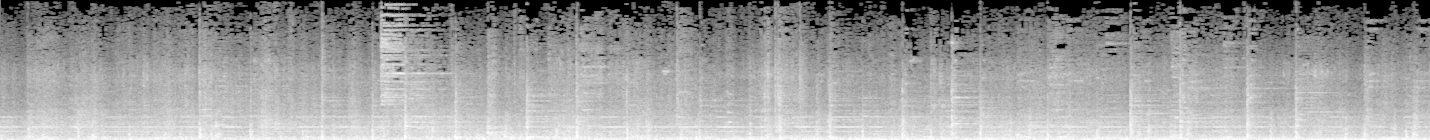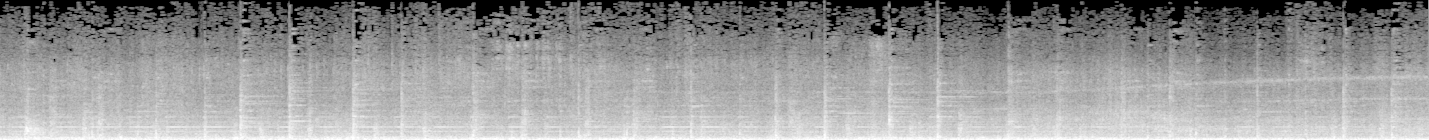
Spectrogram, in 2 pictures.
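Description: Huron & Eastern freight train cars rolling past: a steady rumble with the clickety-clack of wheels over the rail joints and a faint high wheel squeal.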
